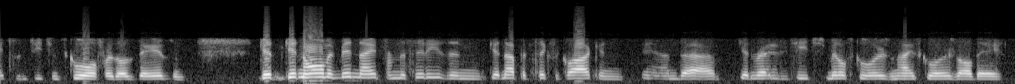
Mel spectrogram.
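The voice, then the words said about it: Tired, ragged voice. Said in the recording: “You probably hear it in my voice today. I'm a little ragged today”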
